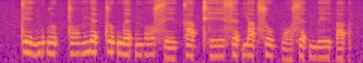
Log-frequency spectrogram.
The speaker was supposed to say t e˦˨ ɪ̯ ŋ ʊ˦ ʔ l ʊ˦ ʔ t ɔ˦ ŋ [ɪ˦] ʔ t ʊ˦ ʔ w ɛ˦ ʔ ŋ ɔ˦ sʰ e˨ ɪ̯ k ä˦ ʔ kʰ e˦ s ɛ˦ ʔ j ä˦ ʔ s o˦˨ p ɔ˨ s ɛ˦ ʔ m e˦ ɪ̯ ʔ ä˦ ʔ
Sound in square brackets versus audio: incorrect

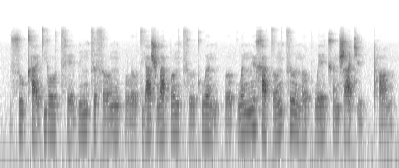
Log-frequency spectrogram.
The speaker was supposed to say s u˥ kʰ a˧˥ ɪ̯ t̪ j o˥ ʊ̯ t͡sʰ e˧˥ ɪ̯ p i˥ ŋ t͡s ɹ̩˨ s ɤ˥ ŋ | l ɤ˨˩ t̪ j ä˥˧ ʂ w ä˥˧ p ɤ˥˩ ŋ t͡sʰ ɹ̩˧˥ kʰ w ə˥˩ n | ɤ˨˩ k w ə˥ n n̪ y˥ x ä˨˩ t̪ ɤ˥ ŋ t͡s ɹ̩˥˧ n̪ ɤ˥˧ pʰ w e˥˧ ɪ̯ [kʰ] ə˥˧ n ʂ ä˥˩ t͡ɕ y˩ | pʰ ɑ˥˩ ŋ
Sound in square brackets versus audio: correct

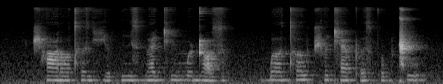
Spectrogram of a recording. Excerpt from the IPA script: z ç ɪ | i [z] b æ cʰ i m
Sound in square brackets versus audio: correct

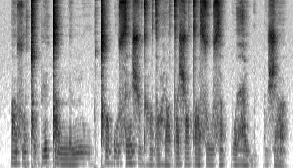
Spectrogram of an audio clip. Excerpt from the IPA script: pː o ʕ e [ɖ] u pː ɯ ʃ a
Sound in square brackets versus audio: incorrect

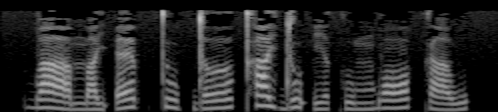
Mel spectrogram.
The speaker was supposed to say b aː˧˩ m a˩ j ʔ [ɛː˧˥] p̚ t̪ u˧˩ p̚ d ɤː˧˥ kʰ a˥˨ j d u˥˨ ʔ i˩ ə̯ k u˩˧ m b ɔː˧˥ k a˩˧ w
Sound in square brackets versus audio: correct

